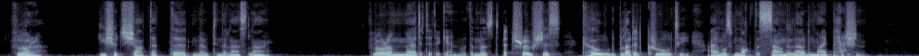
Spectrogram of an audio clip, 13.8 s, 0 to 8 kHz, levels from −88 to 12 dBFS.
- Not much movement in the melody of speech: No, average, 4.2 semitones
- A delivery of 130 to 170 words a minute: Yes, slow, 135 wpm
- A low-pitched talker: Yes, low, 120 Hz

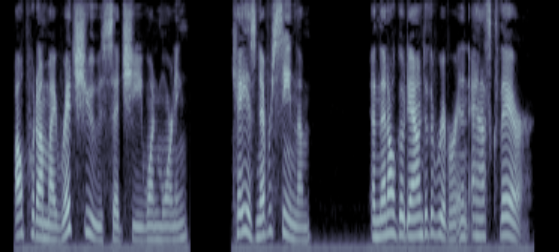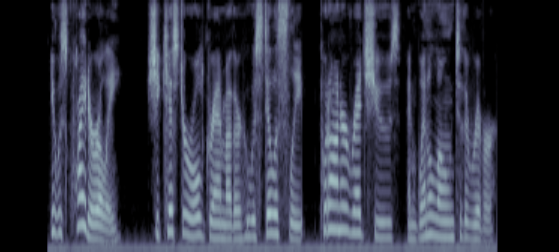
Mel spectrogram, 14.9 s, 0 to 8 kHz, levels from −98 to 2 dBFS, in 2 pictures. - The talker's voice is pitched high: Yes, high, 195 Hz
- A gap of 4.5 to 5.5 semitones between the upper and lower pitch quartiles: Yes, average, 5.2 semitones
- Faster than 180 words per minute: Yes, average, 200 wpm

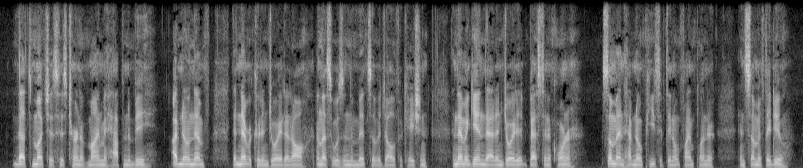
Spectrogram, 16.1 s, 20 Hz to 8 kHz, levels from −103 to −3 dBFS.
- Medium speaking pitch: No, low, 100 Hz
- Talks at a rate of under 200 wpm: No, fast, 205 wpm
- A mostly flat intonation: Yes, narrow, 1.8 semitones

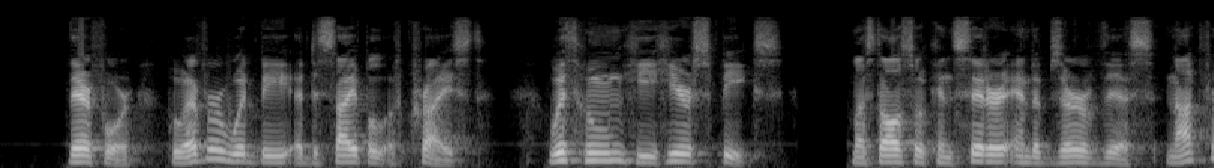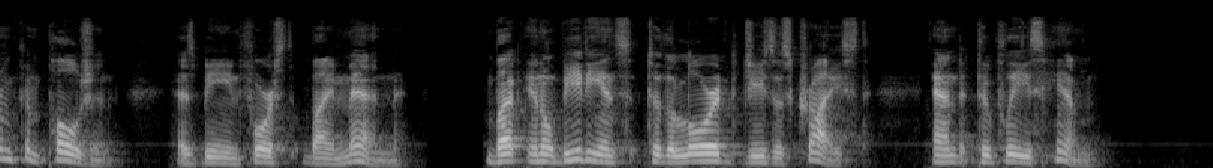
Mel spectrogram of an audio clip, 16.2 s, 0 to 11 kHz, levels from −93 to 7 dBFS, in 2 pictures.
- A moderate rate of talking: Yes, average, 145 wpm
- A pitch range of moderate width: Yes, average, 4.0 semitones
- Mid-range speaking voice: No, low, 130 Hz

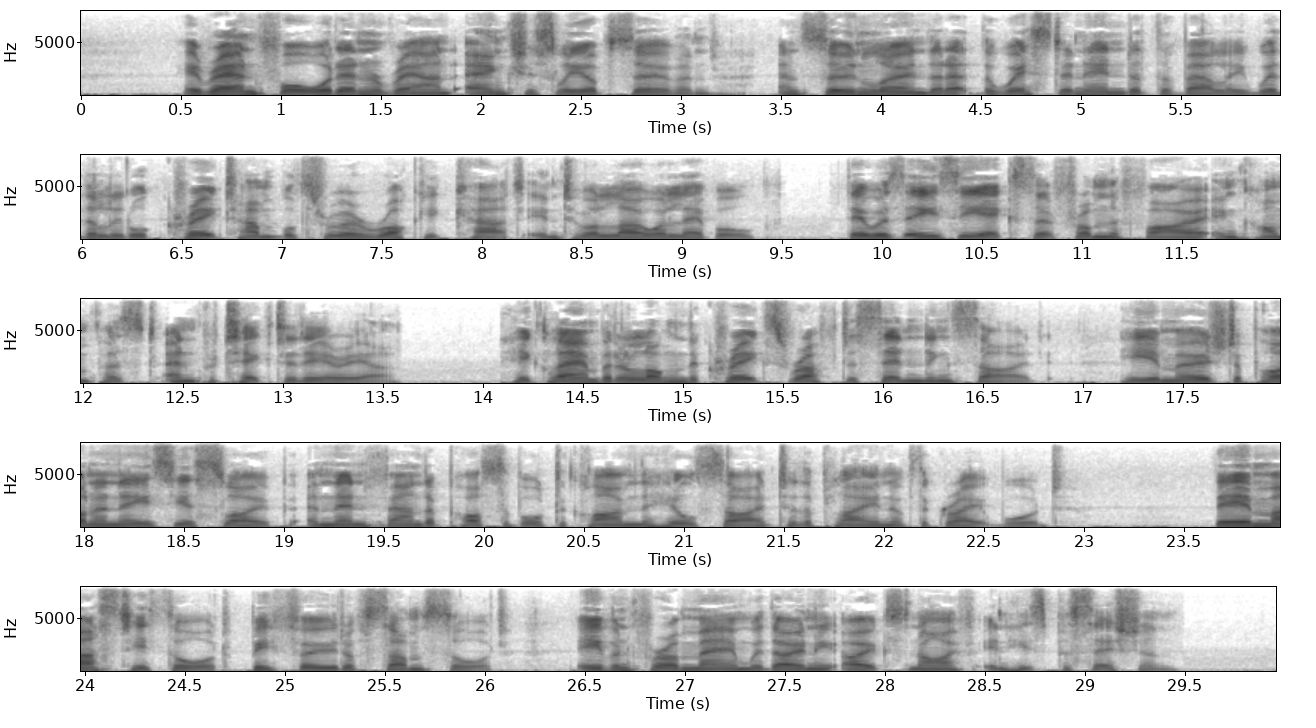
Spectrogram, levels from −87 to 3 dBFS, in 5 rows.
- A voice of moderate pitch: Yes, medium, 145 Hz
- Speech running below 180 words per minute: No, average, 185 wpm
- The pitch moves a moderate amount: Yes, average, 3.1 semitones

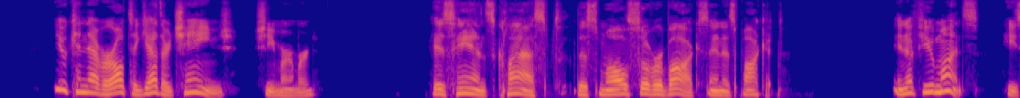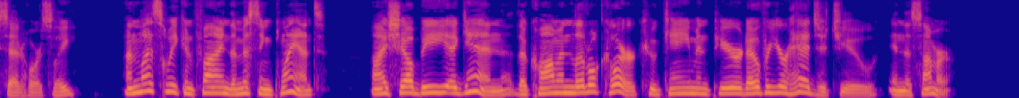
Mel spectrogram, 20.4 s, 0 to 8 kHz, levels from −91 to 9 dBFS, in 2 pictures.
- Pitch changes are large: Yes, wide, 6.3 semitones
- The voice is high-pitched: No, medium, 155 Hz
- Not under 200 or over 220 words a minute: No, average, 150 wpm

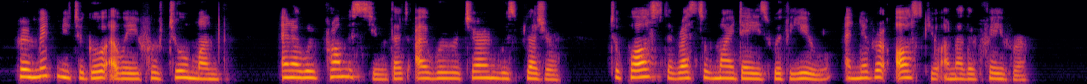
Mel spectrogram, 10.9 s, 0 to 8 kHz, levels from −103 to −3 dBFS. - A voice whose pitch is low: No, high, 210 Hz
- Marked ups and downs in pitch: No, average, 3.5 semitones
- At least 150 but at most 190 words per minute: Yes, average, 180 wpm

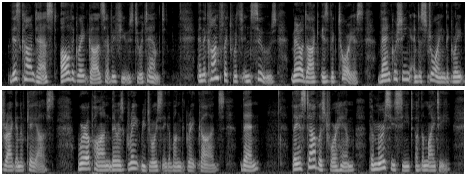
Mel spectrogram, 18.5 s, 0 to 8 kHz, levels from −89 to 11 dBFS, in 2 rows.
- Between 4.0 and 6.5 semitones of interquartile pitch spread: Yes, average, 4.7 semitones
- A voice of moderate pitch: Yes, medium, 165 Hz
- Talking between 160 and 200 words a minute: No, average, 150 wpm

